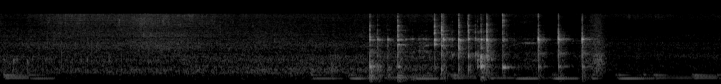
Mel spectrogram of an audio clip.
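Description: Batter balls frying in hot oil with a steady sizzle. About halfway through, a metal spoon clinks rapidly against a glass jar of water for about two seconds, a quick run of ringing taps as it is stirred.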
